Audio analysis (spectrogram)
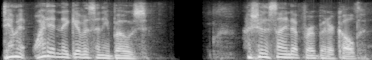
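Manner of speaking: annoyed henchman griping; grumbling cultist. Acted. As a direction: cultist griping about his cult, fast. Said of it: "he's like".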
